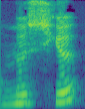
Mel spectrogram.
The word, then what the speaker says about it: monsieur: mieux ne fait attention dans le mot monsieur le r ne se prononce pas on trouve donc la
